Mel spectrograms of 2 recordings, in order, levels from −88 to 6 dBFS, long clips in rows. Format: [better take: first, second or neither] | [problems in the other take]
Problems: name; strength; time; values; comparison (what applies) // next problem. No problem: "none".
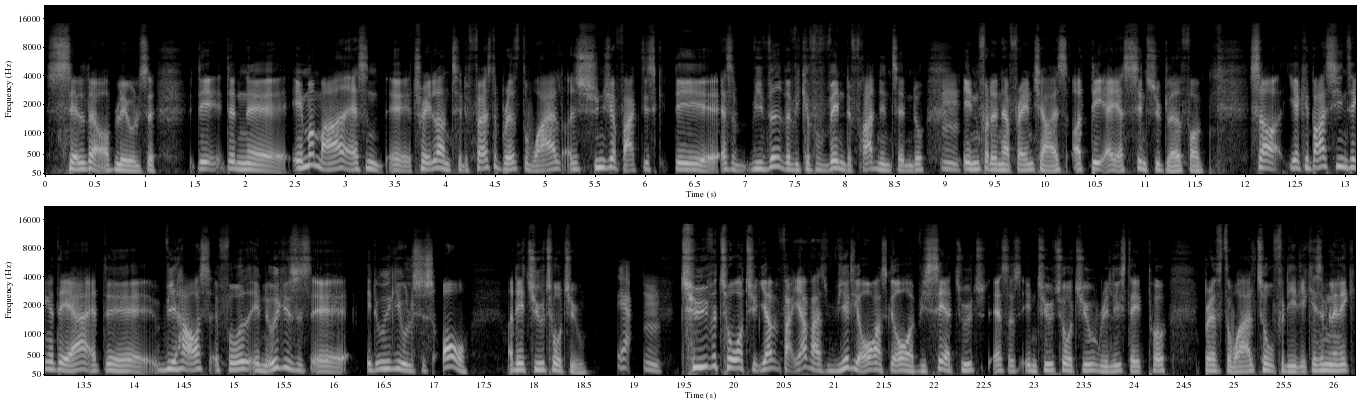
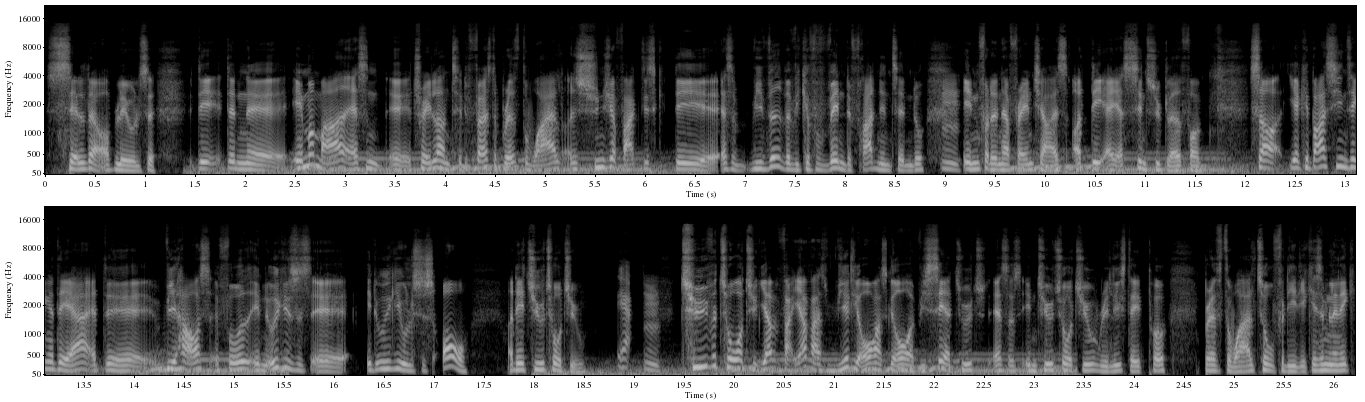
first | low rumble; noticeable; from 1.5 to 6.5 s, from 9.5 to 16 s and from 18 to 23 s; 15 dB below the speech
